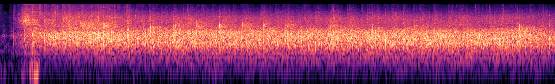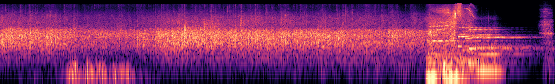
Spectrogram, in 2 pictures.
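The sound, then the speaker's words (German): Sustained applause for Carola Wille from a large conference audience lasts about twenty seconds, dense and steady, with a brief low rumble partway through, then fades out as other sounds take over at the end. “Großen Dank, Chapeau und Applaus für Carola Wille.”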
